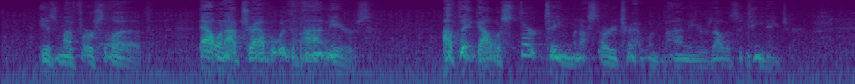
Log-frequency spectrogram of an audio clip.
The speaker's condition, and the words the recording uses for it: Vocal cord paralysis. I sound like Kermit the Frog.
